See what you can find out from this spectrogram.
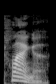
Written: clanger

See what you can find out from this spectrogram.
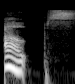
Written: Alps

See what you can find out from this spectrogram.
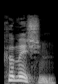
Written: commission

